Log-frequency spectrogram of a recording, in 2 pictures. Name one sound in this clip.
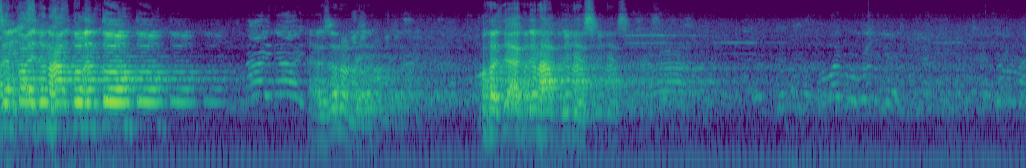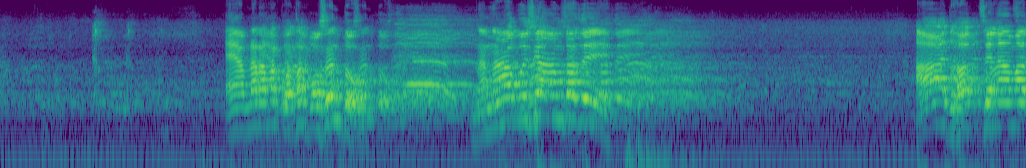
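A man chants and preaches with feeling through a microphone and loudspeakers.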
